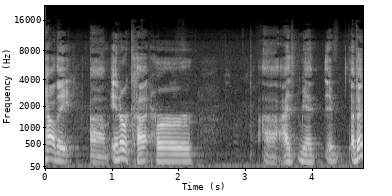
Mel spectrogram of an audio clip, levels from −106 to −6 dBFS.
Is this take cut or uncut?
uncut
